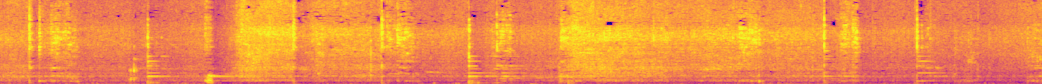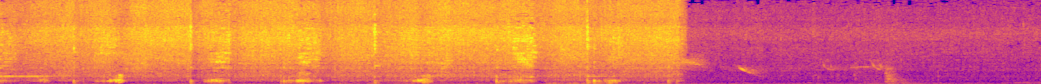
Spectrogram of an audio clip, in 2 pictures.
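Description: Chopped greens sizzling in a hot metal wok while a spatula stirs them, scraping and clacking against the pan again and again. The sizzling cuts off suddenly near the end, leaving only a faint background.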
